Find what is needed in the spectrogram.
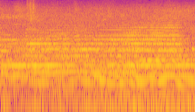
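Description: Marching band's brass section playing long, held chords.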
